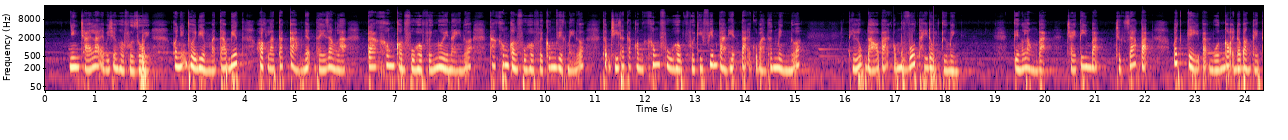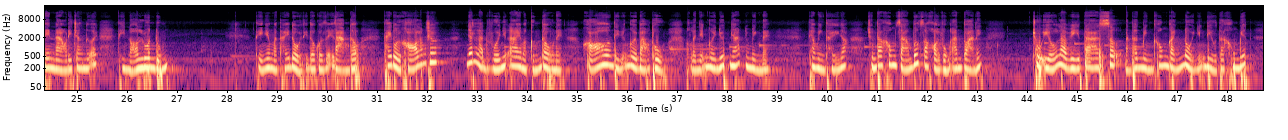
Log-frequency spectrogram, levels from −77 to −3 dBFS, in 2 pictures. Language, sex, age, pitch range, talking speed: Vietnamese, female, 20-39, 180-225 Hz, 210 wpm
